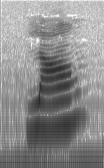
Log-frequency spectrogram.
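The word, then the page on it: lang: tone 2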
